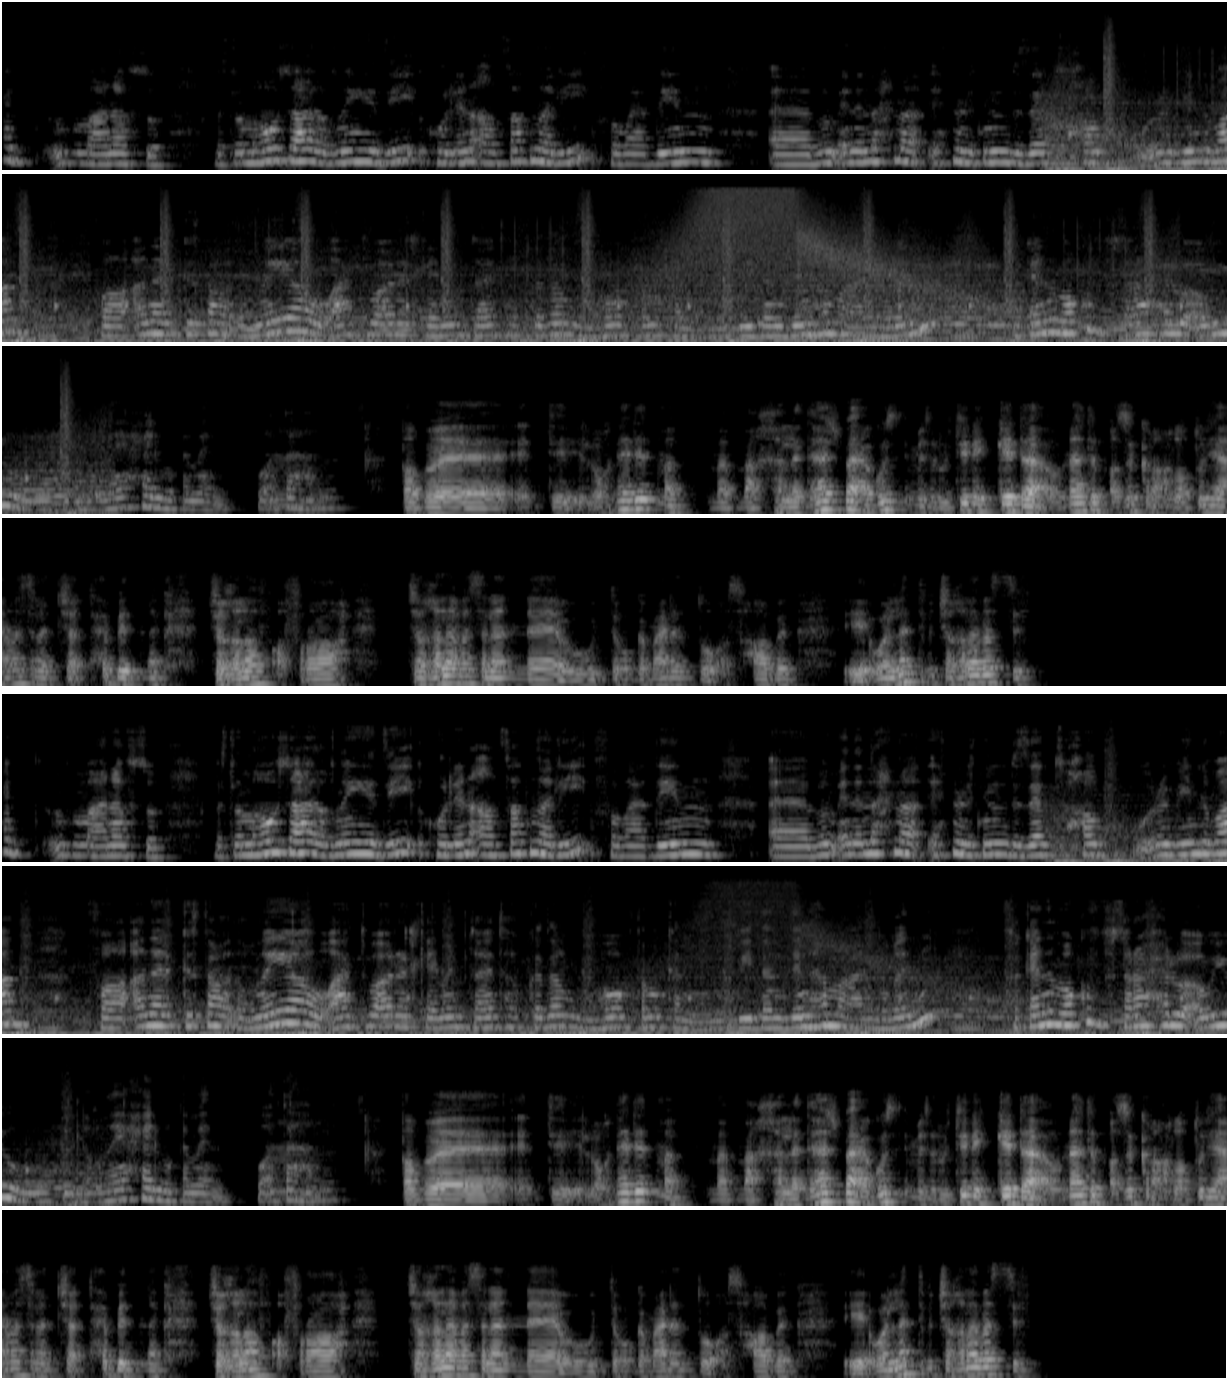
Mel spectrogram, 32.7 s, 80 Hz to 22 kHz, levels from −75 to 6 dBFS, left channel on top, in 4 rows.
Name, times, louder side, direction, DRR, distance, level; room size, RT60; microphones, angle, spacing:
voice 1, 0.0-14.4 14.9-18.6, right 3 dB, 85° right, 0.5 m, -36 dB
sound 1, 6.9-17.1, left 2 dB, 80° left, 0.5 m, -39 dB
voice 2, 18.1-18.5 19.0-31.4, right 1 dB, 25° right, 0.6 m, -33 dB
2.8 x 2.1 x 2.2 m
head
